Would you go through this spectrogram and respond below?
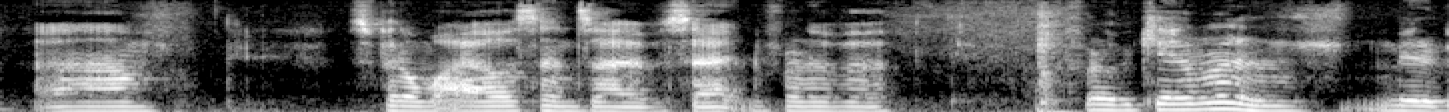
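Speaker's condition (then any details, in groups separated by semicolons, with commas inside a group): Cerebral palsy; able to speak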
